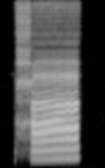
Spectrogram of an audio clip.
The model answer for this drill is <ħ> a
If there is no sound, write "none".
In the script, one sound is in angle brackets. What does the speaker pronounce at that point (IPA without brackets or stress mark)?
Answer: ħ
